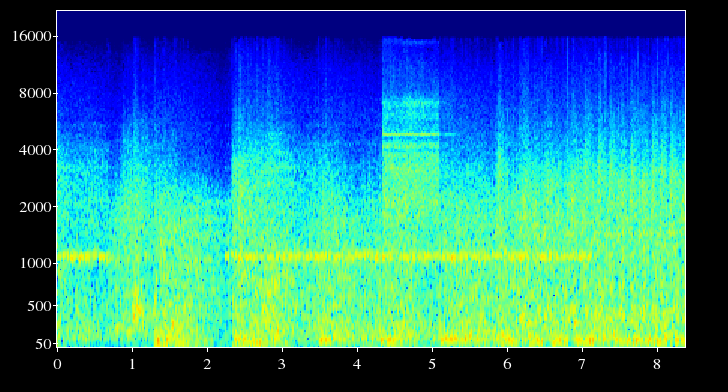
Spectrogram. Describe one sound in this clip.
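Game monsters trade blows with heavy impact thuds.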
